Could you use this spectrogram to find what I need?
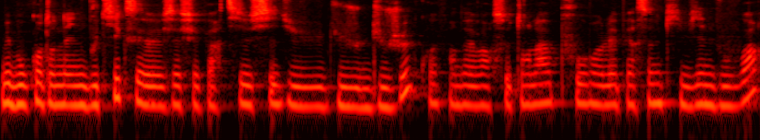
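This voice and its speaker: A woman talks at a fairly quick pace with hardly any pauses, in a medium pitch. Her tone is dark and mellow, and her intonation fairly even. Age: 30s. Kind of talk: interview.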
